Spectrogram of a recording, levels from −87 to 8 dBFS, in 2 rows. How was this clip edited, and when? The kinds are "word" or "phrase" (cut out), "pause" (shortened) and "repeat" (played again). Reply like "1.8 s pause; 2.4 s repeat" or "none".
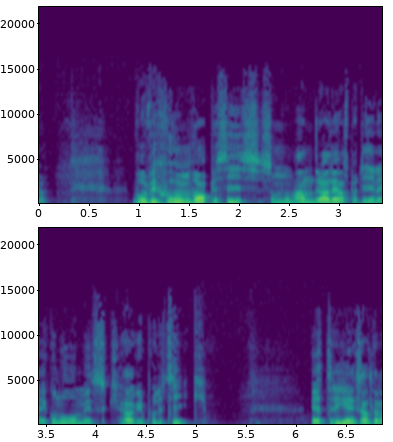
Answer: none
